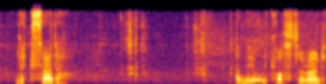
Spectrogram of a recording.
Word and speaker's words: Lixada: begin assembling the stove the correct pronunciation for the stove is Vic solder and the only costs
